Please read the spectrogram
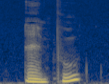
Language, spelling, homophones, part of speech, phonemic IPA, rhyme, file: French, pou, poux / pouls, noun, /pu/, -u, Fr-pou.ogg
- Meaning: louse; head louse (Pediculus humanus capitis)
